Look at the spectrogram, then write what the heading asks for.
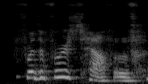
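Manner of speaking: tripping over her words with a laugh; stumbling, laughing through the date; stuttering. Real, not acted. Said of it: "I'm already stuttering".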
